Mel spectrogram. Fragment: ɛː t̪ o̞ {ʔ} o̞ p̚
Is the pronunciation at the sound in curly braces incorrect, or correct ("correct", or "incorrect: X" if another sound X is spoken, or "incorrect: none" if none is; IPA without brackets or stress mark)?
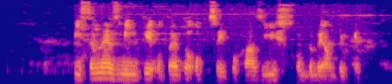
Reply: correct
